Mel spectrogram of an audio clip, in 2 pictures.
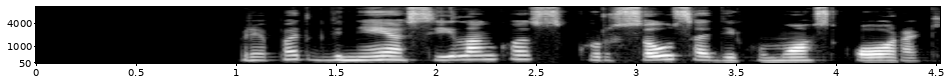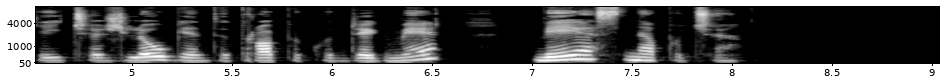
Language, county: Lithuanian, Šiauliai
